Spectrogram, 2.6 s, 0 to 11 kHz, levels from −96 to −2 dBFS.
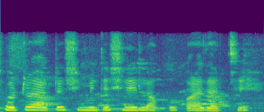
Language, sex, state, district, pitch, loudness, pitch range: Bengali, female, West Bengal, Alipurduar, 240 Hz, -14 LUFS, 235-250 Hz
